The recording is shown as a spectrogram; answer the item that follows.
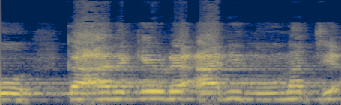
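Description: A man's voice chanting a religious recitation in a melodic intonation with long held notes, briefly pausing about a third of a second in.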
